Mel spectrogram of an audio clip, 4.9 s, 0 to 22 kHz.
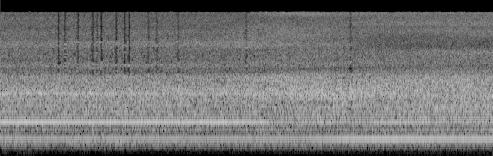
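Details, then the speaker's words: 1932 Ford sedan's electric cooling fan running on the car's battery and its proper earth: strong, steady, even whir with no rattle or labouring. It sounds more powerful than when earlier run from a battery charger; running healthy. "blowing good actually. I think I only tried it with a battery charger on before and it didn't sound very powerful, but that sounds pretty powerful now."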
